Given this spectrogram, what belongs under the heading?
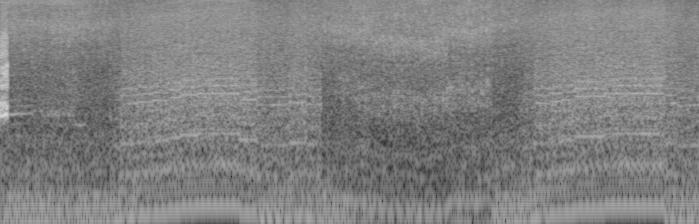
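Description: A video game car's engine drones loud and continuous like an airplane turbine, its pitch rising and falling in waves as it revs, with no talk over it.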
